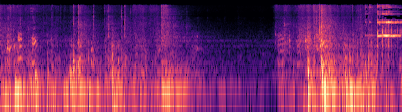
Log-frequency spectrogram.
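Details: Late-night fight among three six-month-old male guinea pigs in a cage: busy scuffling and knocks, a sudden near-silent pause, then renewed scrabbling ending in a short, thin, high squeal.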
